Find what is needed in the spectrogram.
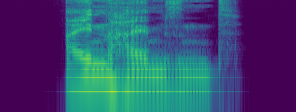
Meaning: present participle of einheimsen
- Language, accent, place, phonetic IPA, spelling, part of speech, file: German, Germany, Berlin, [ˈaɪ̯nˌhaɪ̯mzn̩t], einheimsend, verb, De-einheimsend.ogg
